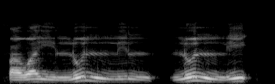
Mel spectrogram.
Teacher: Kemudian fawailu lul. Nah ini idgham bi ghairi gunnah. Dileburkan tanpa dengung.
